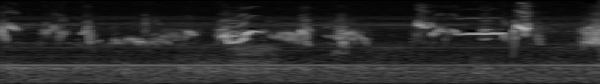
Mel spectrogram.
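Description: A shama sings varied, rich whistled phrases, some rising and some fluttering, in quick bursts; a steady low hum runs underneath.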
